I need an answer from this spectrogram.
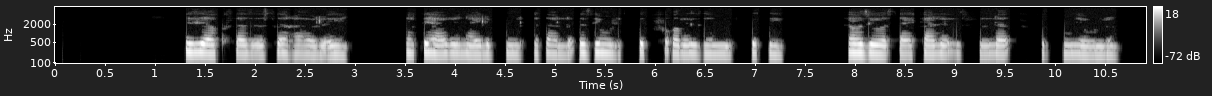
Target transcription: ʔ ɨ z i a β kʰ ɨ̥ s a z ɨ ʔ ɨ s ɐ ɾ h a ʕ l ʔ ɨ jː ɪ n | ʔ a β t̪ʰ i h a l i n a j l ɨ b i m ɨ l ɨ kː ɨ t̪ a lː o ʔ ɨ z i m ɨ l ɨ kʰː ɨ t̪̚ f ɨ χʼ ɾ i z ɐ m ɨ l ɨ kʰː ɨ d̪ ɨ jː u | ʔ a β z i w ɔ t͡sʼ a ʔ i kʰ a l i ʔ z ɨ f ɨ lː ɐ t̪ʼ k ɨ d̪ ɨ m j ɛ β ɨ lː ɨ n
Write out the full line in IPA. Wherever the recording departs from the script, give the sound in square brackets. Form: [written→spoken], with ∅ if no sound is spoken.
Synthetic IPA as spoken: ʔ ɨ z i a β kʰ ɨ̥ s a z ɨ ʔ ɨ s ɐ ɾ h a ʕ l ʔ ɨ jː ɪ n | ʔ a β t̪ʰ i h a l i n a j l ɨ b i m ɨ l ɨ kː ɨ t̪ a lː o ʔ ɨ z i m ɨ l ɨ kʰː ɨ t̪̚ f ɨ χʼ ɾ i z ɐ m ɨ l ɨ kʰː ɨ [d̪→t̪] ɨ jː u | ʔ a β z i w ɔ t͡sʼ a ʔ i kʰ a l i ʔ z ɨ f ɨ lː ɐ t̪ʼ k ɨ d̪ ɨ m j ɛ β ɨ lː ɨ n

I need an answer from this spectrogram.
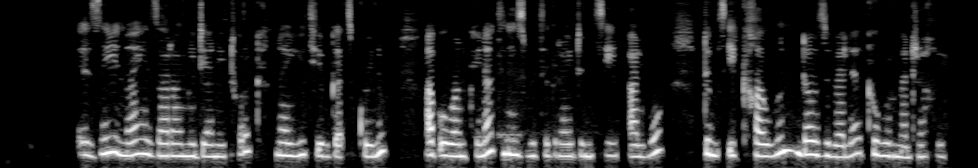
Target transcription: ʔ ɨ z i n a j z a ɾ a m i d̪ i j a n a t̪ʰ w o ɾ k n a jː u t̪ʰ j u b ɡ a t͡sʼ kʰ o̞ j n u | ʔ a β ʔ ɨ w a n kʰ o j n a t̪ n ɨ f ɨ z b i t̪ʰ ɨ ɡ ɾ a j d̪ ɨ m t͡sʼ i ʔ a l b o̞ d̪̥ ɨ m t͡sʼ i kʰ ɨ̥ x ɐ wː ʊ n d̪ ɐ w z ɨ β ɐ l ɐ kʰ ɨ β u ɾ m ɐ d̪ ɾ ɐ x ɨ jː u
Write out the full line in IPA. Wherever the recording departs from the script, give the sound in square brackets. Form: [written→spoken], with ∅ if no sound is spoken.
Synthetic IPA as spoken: ʔ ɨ z i n a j z a ɾ a m i d̪ i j a n [a→e] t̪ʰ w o ɾ k n a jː u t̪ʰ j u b ɡ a t͡sʼ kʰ o̞ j n u | ʔ a β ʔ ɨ w a n kʰ o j n a t̪ n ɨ [f→h] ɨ z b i t̪ʰ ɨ ɡ ɾ a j d̪ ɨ m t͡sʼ i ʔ a l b o̞ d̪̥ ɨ m t͡sʼ i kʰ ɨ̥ x ɐ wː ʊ n d̪ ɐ w z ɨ β ɐ l ɐ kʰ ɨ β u ɾ m ɐ d̪ ɾ ɐ x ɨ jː u

